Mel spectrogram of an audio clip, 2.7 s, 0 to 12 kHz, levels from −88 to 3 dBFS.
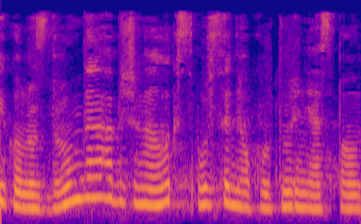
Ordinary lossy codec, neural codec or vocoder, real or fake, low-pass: AAC, 32 kbps; autoencoder, 22.05 kHz, a latent of 192 numbers a frame, VITS, trained on one speaker; fake; 9.9 kHz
